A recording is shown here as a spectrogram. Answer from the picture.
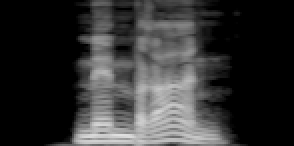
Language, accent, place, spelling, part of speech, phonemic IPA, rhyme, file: German, Germany, Berlin, Membran, noun, /mɛmˈbʁaːn/, -aːn, De-Membran.ogg
- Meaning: 1. membrane 2. diaphragm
